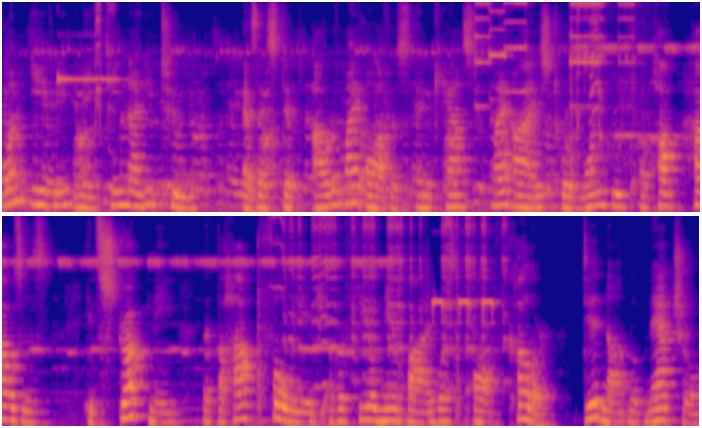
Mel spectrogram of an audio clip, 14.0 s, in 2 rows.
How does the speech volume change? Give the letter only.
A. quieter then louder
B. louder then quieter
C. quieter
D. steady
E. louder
D.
